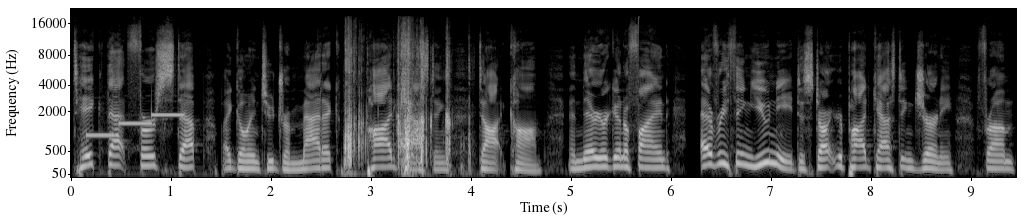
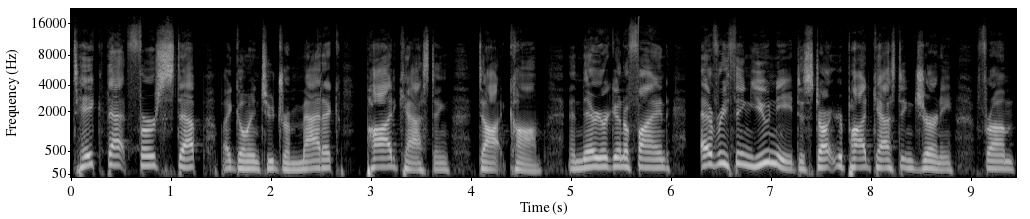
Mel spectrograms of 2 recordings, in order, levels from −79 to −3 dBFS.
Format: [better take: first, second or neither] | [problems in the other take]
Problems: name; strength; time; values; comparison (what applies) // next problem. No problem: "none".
second | phone ringing; loud; at the start; peak level with the speech // footsteps; loud; from 2.5 to 4 s; peak 6 dB above the speech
